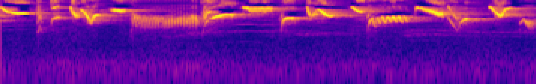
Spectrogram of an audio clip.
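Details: Local Yorkshire canary, full of blackthroat and sanger material, singing clear loud song with a long buzzy note followed by repeated sweeping whistled phrases in steady succession.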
